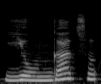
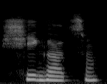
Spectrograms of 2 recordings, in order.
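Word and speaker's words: 四月: Mitaka, janvier, ichigatsu, février, ou le deuxième mois de l'année, nigatsu, le troisième mois, sangatsu, le quatrième mois, shigatsu, et non yungatsu, mais shigatsu.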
